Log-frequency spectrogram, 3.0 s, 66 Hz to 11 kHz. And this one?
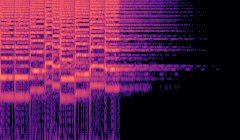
This is a EDM style hook phase with a 160 BPM written in E Major.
